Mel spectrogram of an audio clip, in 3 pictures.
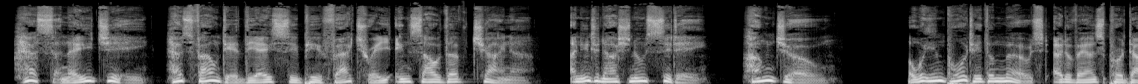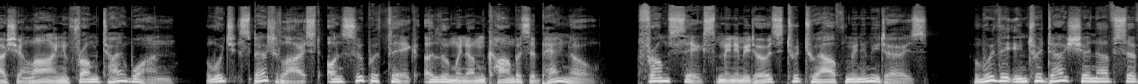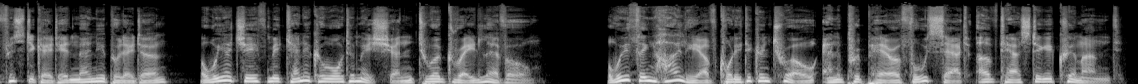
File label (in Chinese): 英男 专题 磁性流行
